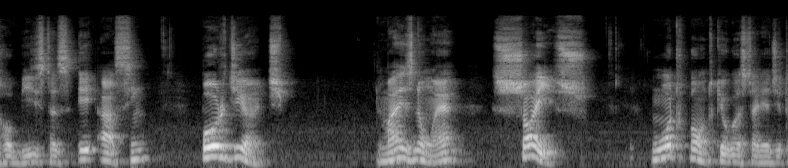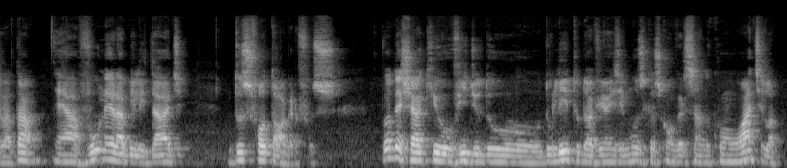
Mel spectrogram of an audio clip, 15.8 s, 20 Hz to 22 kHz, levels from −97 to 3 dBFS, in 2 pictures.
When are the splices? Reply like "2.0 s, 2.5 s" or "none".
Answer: 11.6 s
